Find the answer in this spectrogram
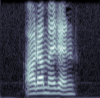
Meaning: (noun) Aramaic (language); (adverb) in Aramaic; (adjective) Aramaic (of or pertaining to the language)
- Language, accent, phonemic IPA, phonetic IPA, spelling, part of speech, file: Armenian, Eastern Armenian, /ɑɾɑmeˈɾen/, [ɑɾɑmeɾén], արամերեն, noun / adverb / adjective, Hy-արամերեն.ogg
